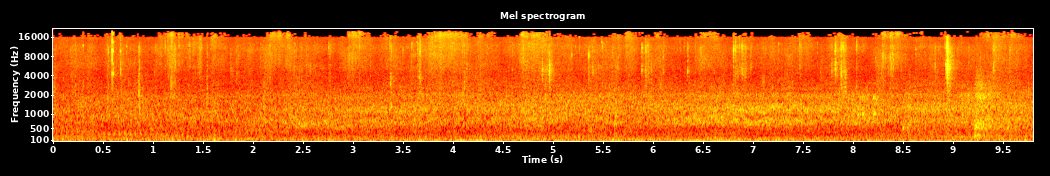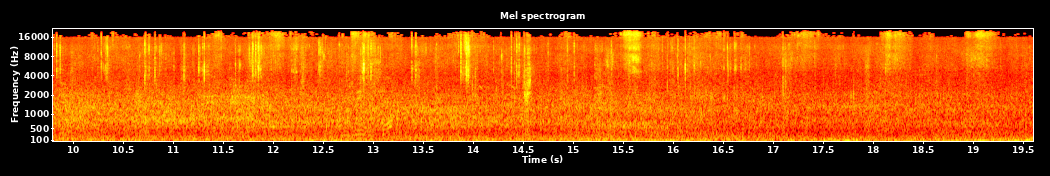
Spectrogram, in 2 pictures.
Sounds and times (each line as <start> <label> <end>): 0.0 propeller aircraft overhead 19.6
0.0 road traffic noise 19.6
